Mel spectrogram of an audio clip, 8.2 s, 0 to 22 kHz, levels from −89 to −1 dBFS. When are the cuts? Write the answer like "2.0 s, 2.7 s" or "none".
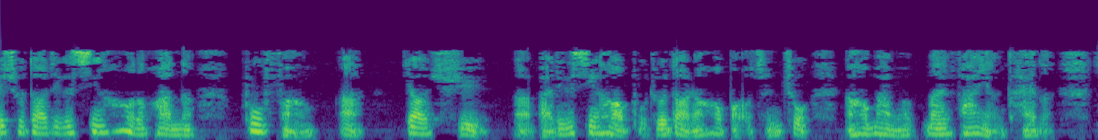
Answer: none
